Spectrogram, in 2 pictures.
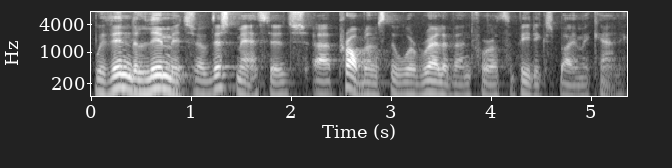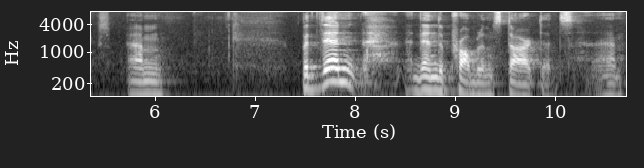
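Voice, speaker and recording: A man's voice: lowish voice, expressive, unhurried, warm tone. An older man giving a public lecture as guest speaker, with non-native phrasing and frequent restarts.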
